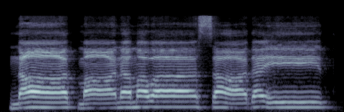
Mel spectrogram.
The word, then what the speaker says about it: नात्मानमवसादयेत्: यहां पे ना के बाद त है, उस पे थोड़ा सा बल लगाएंगे। यहां पे भी हम आघात देंगे। नात्मानमवसादयेत्।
